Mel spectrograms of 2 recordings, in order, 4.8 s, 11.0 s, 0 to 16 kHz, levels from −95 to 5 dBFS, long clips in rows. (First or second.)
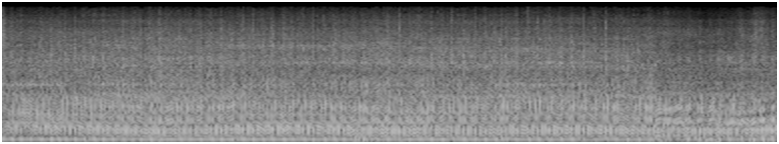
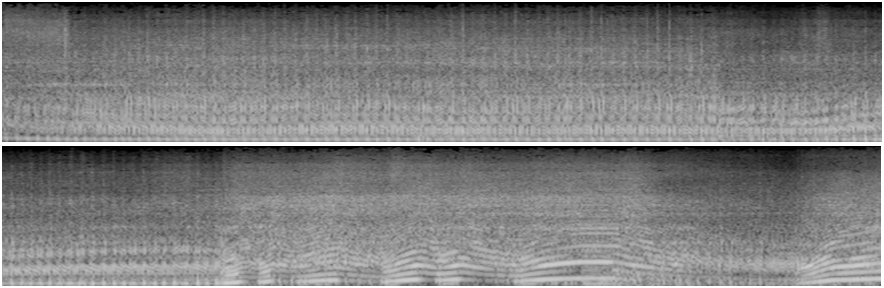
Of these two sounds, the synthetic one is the first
